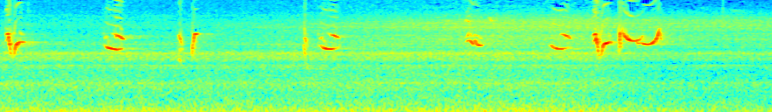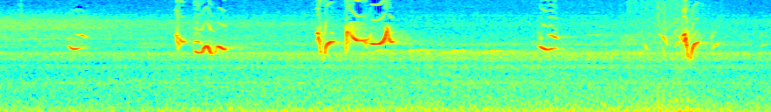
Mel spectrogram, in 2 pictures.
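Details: A male house finch sings a rambling warble of bright chirps and slurred notes, clustered in quick bursts with short pauses; a steady background hum persists.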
